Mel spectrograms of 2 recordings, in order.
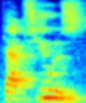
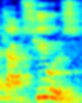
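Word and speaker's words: capsules: English में बोलते हैं कैप्सूल्स। क्या बोलते हैं? कैप्सूल्स। दोस्तों इसी वर्ड को कई लोग कैप्सूल बोलते हैं, कैप्सूल। कैप्सूल नहीं बोलना है, उसका सही उच्चारण है कैप्सूल्स।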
